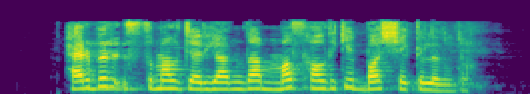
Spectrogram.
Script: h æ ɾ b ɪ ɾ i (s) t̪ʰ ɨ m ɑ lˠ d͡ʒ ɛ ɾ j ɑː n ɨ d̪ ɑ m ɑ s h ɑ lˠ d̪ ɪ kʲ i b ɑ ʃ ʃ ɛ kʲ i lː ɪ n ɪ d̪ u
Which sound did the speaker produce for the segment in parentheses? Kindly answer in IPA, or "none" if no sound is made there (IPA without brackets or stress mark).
s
